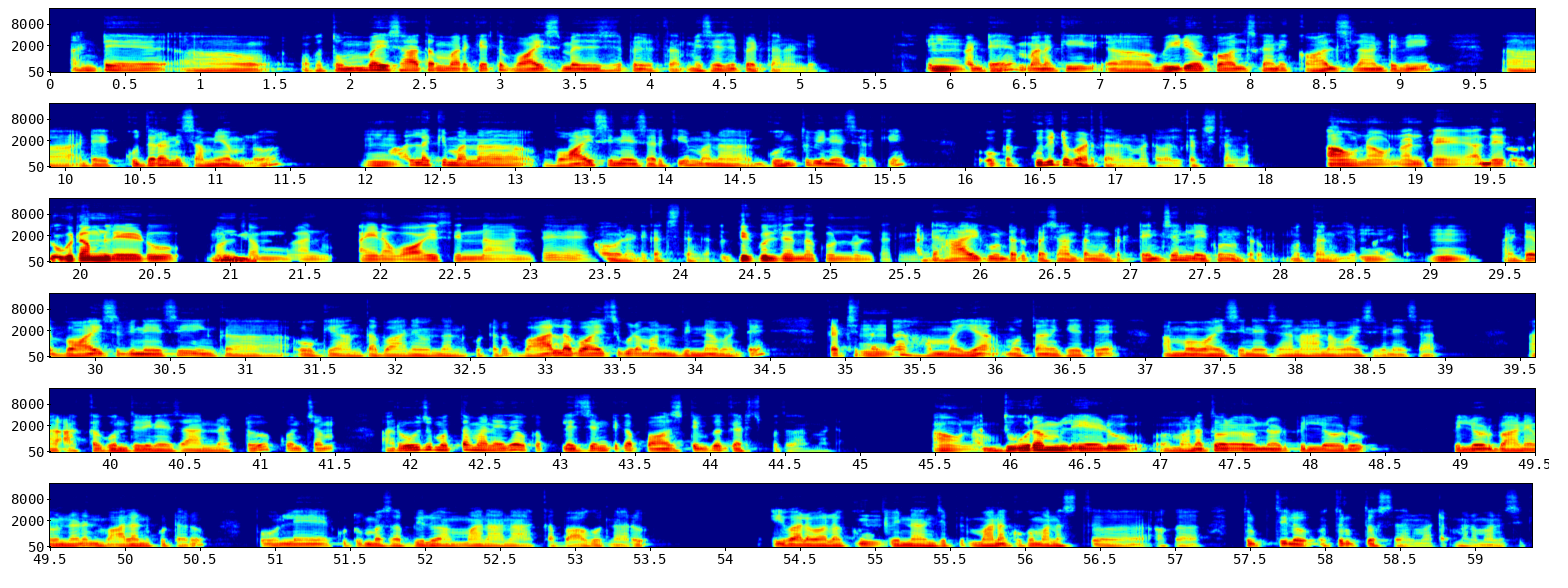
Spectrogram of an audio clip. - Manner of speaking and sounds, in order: in English: "వాయిస్ మెసేజెస్"; in English: "వీడియో కాల్స్"; in English: "కాల్స్"; in English: "వాయిస్"; unintelligible speech; in English: "వాయిస్"; in English: "టెన్షన్"; in English: "వాయిస్"; in English: "వాయిస్"; in English: "వాయిస్"; in English: "వాయిస్"; in English: "ప్లెజెంట్‌గా, పాజిటివ్‌గా"
- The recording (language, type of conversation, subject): Telugu, podcast, టెక్స్ట్ vs వాయిస్ — ఎప్పుడు ఏదాన్ని ఎంచుకుంటారు?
